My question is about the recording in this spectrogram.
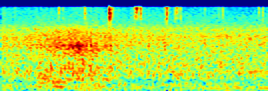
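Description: Knifeless tape filament being pulled through vinyl car wrap film, giving a soft hiss about half a second in, over a steady low hum.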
